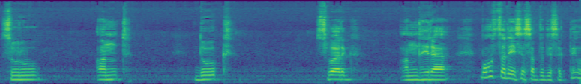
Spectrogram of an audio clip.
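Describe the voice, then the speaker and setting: A man's voice: on the high side, warm tone. A middle-aged man lecturing teacher trainees, listing examples one word at a time with frequent restarts. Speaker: teacher educator. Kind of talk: classroom lecture.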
